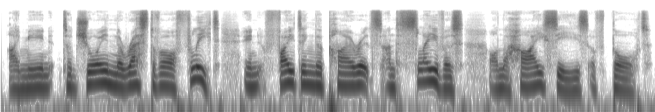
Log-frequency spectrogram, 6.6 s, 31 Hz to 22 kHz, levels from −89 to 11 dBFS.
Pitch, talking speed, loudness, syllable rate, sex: 140 Hz, 190 wpm, -19 LUFS, 4.3 syllables/s, male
